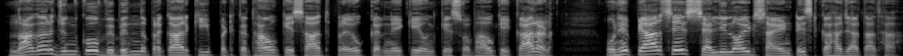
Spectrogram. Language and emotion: Hindi, neutral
